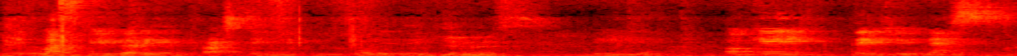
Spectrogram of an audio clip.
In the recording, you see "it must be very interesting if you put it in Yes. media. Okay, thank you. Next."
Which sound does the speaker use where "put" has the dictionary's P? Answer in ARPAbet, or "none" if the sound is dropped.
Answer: F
